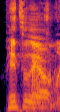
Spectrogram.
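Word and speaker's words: Pantoliano: How do you say his last name? Pantaleone? – No, Pantaleone. – Pantaleone. – Pantaleone, if I remember correctly.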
